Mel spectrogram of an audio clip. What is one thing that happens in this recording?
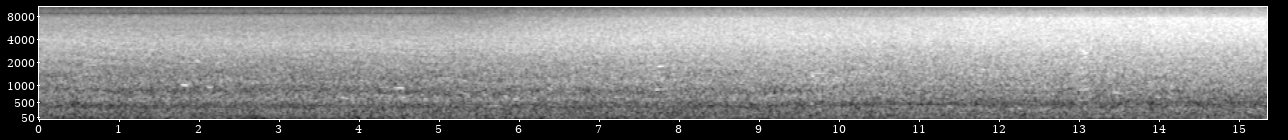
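A waterfall roars loudly and steadily nearby.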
